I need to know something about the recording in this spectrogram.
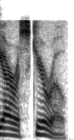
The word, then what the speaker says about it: chiaroscuro: It's oh yeah, I'm pronouncing it wrong. Nilbog is telling me it's Chiaroscuro. it's woo hi. Chiaroscuro.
